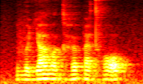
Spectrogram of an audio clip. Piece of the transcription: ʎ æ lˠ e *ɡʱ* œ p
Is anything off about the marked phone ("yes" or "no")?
no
